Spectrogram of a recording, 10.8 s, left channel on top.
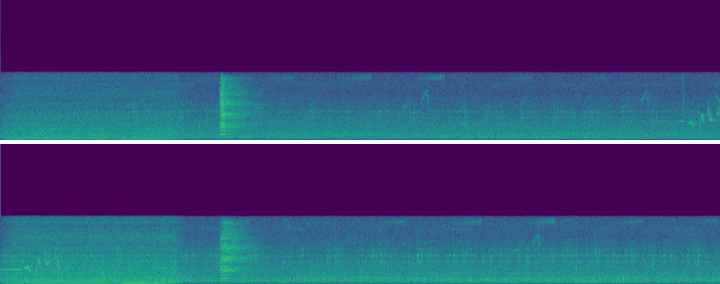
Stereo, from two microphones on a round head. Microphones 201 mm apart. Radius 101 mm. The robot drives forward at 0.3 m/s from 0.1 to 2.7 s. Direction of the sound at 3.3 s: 50° left (ahead or behind).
